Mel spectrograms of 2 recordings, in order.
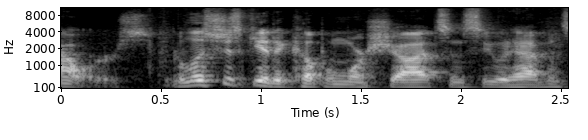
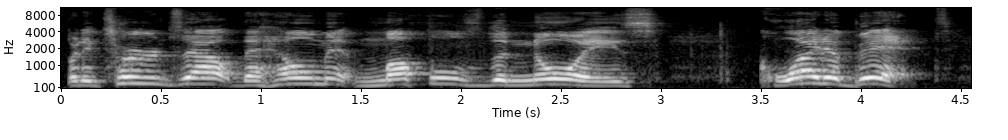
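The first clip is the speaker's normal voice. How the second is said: high, raised voice projected through a helmet; authoritative yelling; 8 semitones higher than usual. Pretend. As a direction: yell it like giving orders to the viewers. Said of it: "I'm instead gonna yell at you".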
